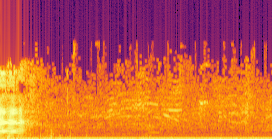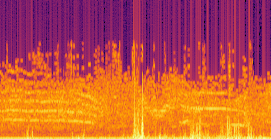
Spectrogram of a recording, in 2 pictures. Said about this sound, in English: Flags fly out before the Jackets could get the punt off. And more boos coming from the Yellow Jacket fans.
